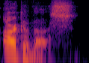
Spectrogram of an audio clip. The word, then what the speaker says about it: Archivos: Is it Archivos? Please pronounce that for me. They told me this was going to be a problem. And it's true. It is. It's I call it Archivos. Archivos. Okay, Archivos. That's good.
